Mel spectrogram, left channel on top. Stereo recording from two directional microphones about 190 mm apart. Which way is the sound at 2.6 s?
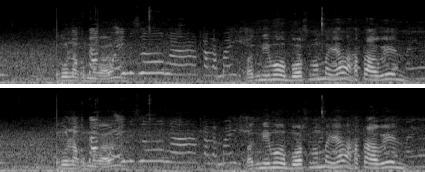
65° left (ahead or behind).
